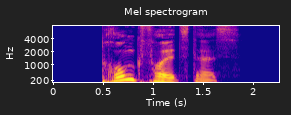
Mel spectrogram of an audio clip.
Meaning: strong/mixed nominative/accusative neuter singular superlative degree of prunkvoll
- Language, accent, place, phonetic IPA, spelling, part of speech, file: German, Germany, Berlin, [ˈpʁʊŋkfɔlstəs], prunkvollstes, adjective, De-prunkvollstes.ogg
